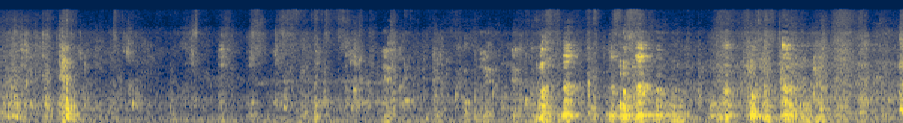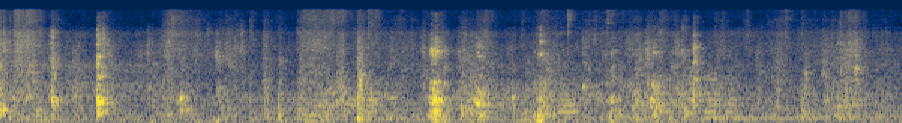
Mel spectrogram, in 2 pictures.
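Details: Wild boar being taken for mating, giving irregular low grunts and snorts in clustered bursts, loudest around the middle, over steady background noise and scattered knocks.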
